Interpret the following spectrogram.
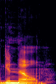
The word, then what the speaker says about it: GNOME: Okay, so that's why we pronounce it GNOME. Now, if you do pronounce it with a silent G, that's fine.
